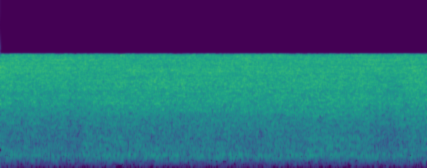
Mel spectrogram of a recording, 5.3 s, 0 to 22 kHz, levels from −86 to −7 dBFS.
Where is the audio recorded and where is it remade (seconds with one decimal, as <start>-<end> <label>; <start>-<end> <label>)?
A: 0.0-5.3 recorded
